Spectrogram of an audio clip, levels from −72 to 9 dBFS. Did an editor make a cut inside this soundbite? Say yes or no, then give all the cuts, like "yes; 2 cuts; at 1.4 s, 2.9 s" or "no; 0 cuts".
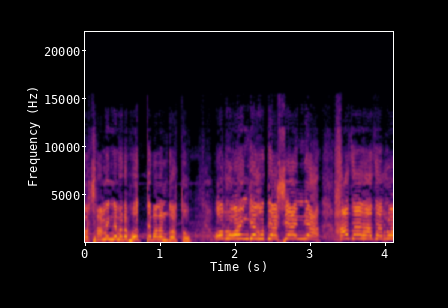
yes; 1 cut; at 1.5 s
